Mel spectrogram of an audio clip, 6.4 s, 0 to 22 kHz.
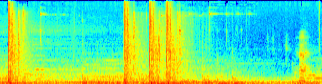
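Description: Fallout 4 gunfire, a few sharp shots that come at irregular intervals with loud cracks at the start and in a tight cluster mid-way, over low ambient rumble and a light metallic jingle.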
